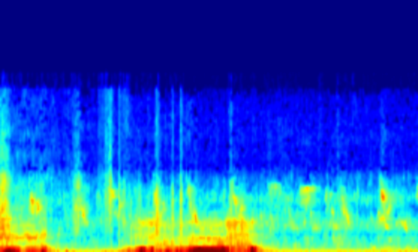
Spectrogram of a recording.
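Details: Cattle lowing: two drawn-out moos, the first brief and the second longer and steadier, with a slight upward bend at its start, followed by quiet background noise.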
